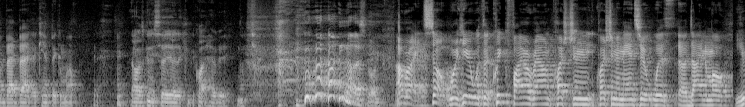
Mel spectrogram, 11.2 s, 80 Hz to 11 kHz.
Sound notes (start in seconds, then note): 1.9 chuckles; 4.0 both laugh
